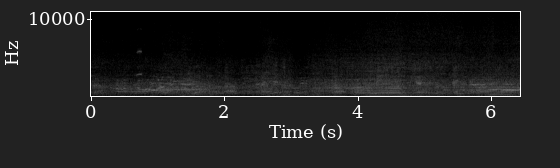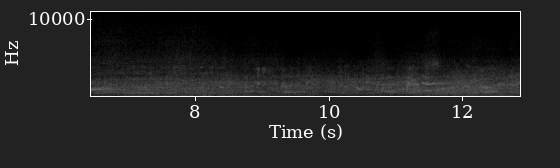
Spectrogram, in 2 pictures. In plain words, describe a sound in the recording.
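A car engine revs hard and changes pitch as the car takes tight corners.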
